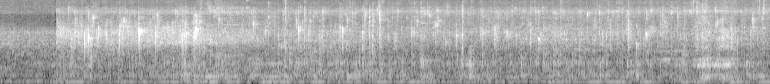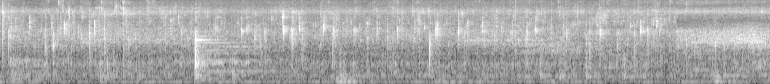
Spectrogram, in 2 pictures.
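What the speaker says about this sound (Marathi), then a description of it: "तर आता हे वडे आपले तयार झालेले आहेत मी काढून घेते" Methi vada fritters fry in oil in a home kitchen with a faint, continuous sizzle. Splashy clinks and rustles from handling the pan are mixed in, and no voices are heard.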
